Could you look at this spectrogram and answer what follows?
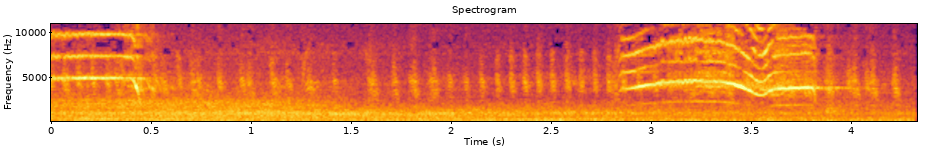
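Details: Brown-eared bulbul on a roof at evening gives a brief piercing note, then after a pause a longer shrill whistle that sags in pitch and rises again, against steady broadband background noise.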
